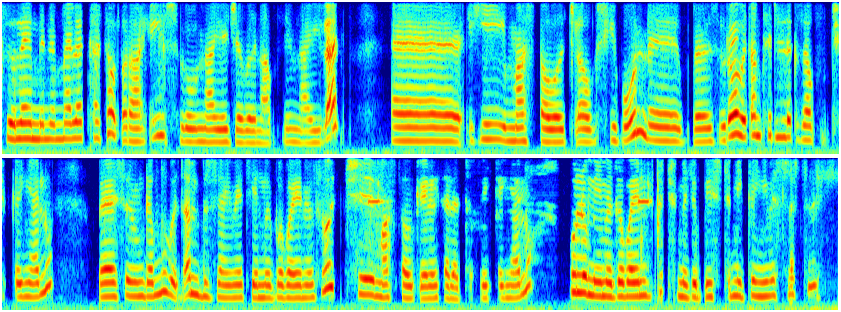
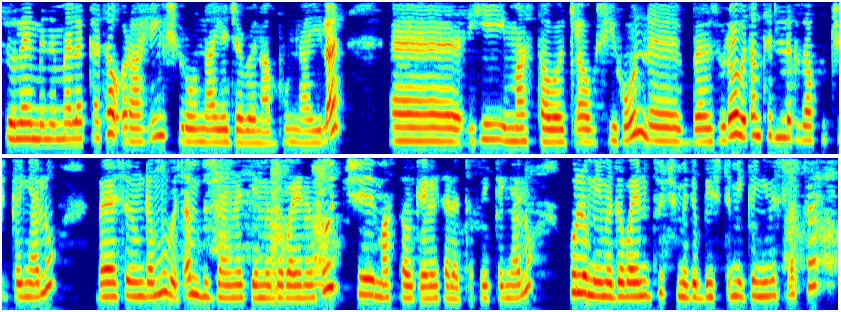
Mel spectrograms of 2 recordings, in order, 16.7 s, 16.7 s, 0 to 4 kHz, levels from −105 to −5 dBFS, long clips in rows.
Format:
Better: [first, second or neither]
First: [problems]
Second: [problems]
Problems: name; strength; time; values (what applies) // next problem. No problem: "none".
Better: second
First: noise reduction (neural diffusion model UNIVERSE++)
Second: none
